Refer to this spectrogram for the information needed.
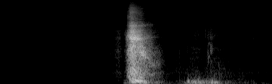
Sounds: Sneeze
